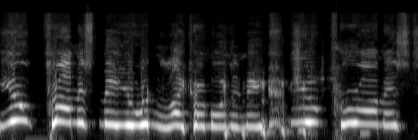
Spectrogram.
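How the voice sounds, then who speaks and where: Putting on a whiny character voice, a man talks at a moderate pace in an extremely high pitch. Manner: pleading, upset.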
